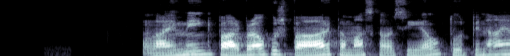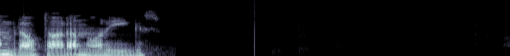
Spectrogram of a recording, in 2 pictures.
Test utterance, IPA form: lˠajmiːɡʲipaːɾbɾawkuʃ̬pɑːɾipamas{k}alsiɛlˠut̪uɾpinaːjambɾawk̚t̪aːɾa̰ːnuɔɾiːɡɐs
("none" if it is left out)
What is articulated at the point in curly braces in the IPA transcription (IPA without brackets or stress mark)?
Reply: k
